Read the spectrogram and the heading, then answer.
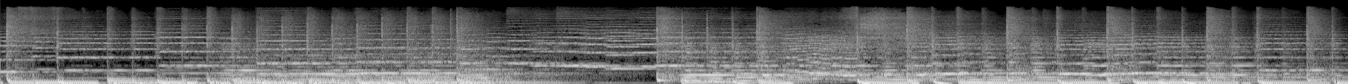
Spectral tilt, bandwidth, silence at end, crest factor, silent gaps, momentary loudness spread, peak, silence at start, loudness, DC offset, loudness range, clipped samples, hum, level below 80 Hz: -5.5 dB/octave; 16 kHz; 0 s; 10 dB; none; 5 LU; 0 dBFS; 0 s; -12 LUFS; under 0.1%; 2 LU; under 0.1%; none; -14 dBFS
